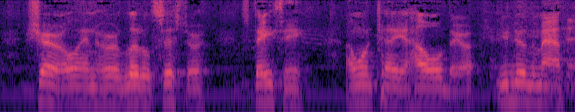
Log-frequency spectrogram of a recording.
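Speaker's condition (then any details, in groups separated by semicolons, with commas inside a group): ALS; spitting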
